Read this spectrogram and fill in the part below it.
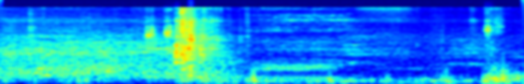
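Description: A luxury van's door shuts with a solid thud midway, over a low background hum and faint talk.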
